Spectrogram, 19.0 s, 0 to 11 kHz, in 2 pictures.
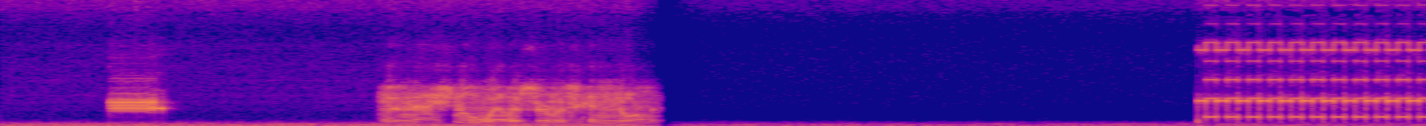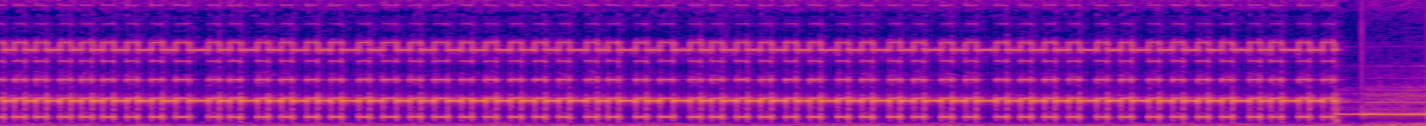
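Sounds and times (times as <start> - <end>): warbling electronic alarm beep: 8.0 - 19.0.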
